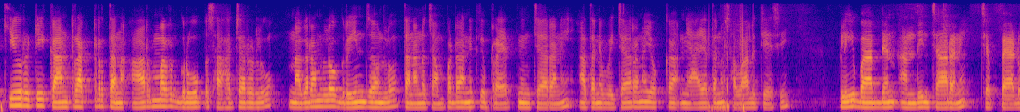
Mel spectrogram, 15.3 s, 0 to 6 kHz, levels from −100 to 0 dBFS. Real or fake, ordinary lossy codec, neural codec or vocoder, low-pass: real; none; none; 5.4 kHz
